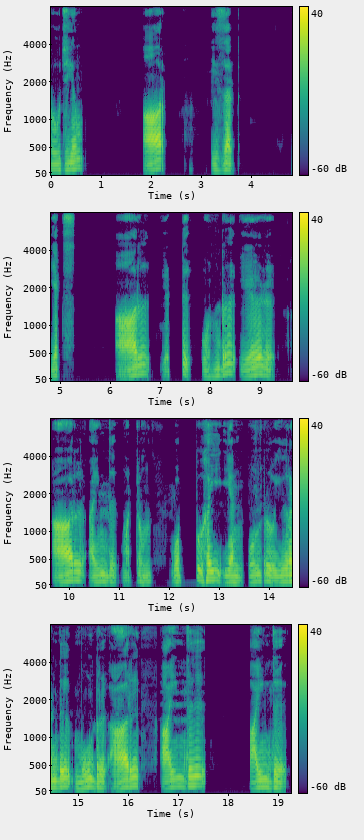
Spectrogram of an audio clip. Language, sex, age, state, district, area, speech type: Tamil, male, 30-45, Tamil Nadu, Salem, rural, read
